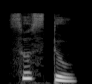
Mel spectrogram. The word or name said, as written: ಸುಸ್ತು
